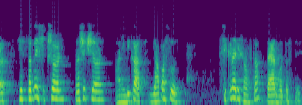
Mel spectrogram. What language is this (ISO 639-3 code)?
mar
